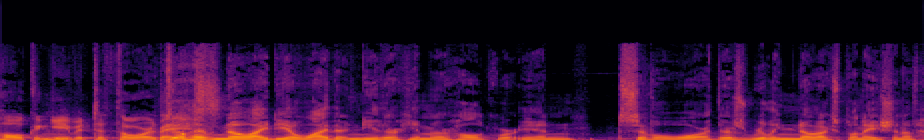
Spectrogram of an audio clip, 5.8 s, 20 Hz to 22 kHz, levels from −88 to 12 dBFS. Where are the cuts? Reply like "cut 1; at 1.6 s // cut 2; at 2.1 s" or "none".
cut 1; at 1.0 s // cut 2; at 3.8 s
